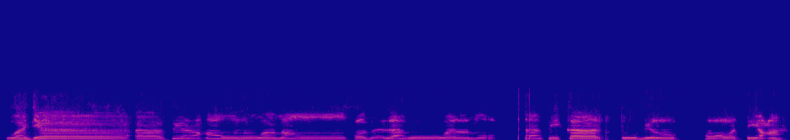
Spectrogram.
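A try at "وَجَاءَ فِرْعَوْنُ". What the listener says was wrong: Jadi V-nya ini ketemu ro-nya tarkik ya. Jadi fir ya. Waja'a fir. Iya, jadi bukan firo, tapi fir'aun. Fir'aunu.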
